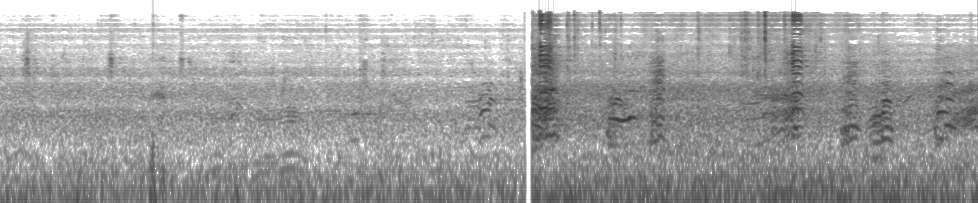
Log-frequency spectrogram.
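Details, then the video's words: More than one hundred frightened swans crowded in a small park: a few faint honks at first, then a sudden loud burst of many overlapping nasal calls with broadband noise, continuing to the end. "Flock of frightened swans"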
